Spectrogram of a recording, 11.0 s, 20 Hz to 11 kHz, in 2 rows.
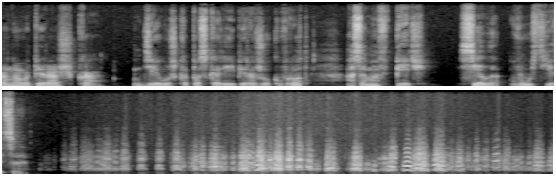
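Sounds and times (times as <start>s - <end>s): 
speech: 0.0s - 5.8s
flock of geese honking: 5.9s - 11.0s.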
